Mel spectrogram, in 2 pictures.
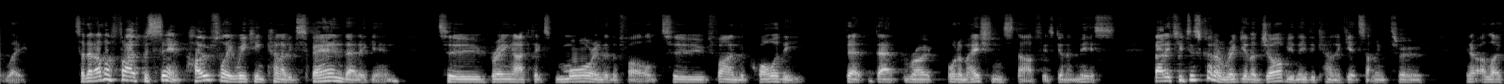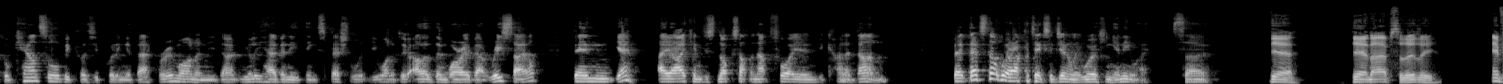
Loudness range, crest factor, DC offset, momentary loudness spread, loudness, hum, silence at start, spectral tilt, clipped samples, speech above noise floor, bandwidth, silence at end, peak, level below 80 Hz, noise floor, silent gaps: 5 LU; 18 dB; under 0.1%; 11 LU; -19 LUFS; none; 0 s; -5.5 dB/octave; under 0.1%; 56 dB; 13 kHz; 0 s; -2 dBFS; -64 dBFS; -75 dBFS; 0.69-0.73 s, 26.66-26.75 s, 27.31-27.68 s, 29.57-29.90 s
